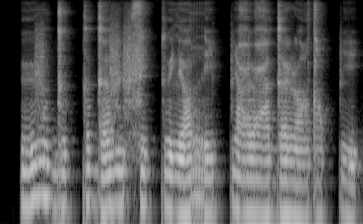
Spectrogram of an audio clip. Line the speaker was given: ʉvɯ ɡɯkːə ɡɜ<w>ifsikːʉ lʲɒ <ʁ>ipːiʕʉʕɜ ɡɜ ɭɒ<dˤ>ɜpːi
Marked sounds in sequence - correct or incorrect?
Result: incorrect, incorrect, correct

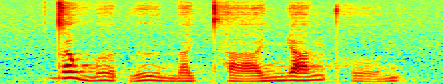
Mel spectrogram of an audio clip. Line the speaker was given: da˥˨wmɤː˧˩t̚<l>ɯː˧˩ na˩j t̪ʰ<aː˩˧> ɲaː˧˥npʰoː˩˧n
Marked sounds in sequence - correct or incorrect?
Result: correct, correct

